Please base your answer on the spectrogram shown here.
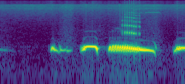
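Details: Spotted dove voicing its 'two kuk hoi' song: a burry opening coo, a rounded second coo, a long loud descending coo, and the start of a fourth note, mellow and mid-pitched in a silent setting.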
